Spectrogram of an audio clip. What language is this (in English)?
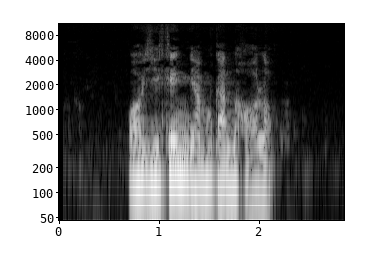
Cantonese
